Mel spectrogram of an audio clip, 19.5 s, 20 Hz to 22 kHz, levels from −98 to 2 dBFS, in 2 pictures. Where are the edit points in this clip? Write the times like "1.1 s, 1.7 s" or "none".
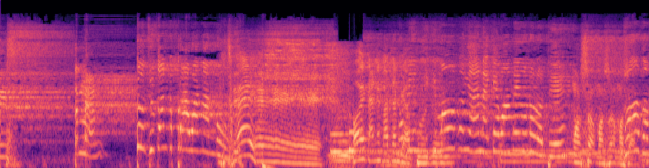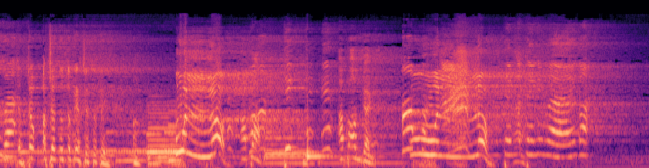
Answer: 4.9 s

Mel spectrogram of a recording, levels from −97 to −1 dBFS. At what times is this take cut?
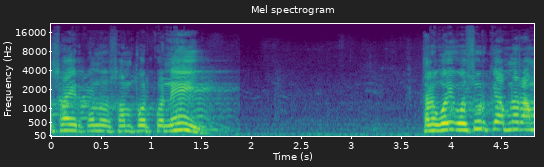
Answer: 1.9 s

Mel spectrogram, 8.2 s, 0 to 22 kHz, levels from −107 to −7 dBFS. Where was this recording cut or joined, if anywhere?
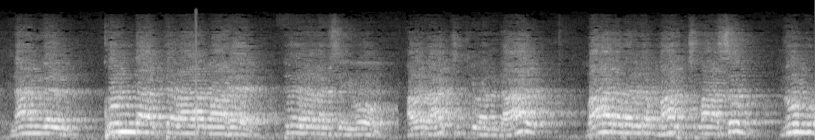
3.9 s

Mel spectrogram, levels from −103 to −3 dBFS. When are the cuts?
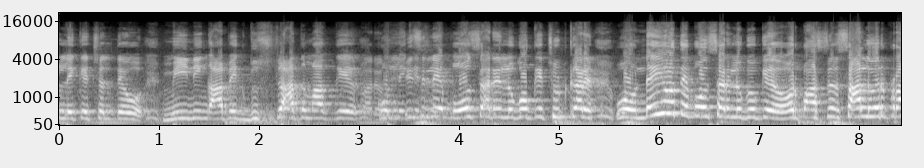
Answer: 3.5 s

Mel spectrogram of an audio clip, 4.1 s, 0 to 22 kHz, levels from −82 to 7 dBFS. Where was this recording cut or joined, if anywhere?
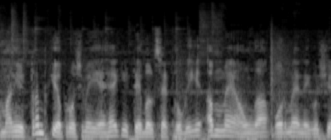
none

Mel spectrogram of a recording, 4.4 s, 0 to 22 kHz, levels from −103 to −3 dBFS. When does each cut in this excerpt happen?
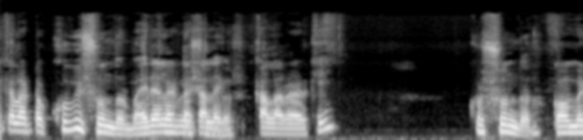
none

